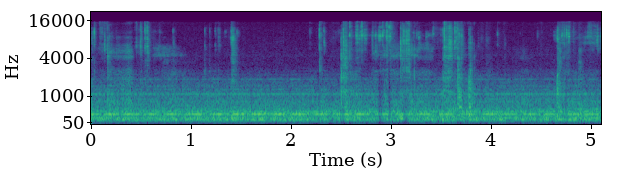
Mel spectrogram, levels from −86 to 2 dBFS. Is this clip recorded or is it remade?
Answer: recorded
